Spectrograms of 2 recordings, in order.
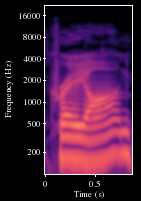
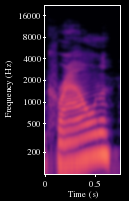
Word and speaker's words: crayon: She says crayon. Crayon, not crown.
